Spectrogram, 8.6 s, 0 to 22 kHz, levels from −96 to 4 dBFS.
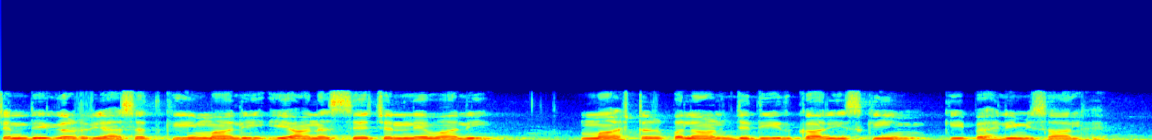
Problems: constant background noise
